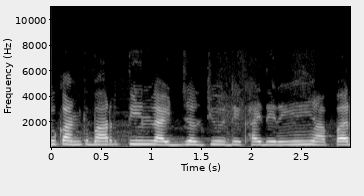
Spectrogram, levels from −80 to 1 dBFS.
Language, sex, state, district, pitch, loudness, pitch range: Hindi, female, Chhattisgarh, Raipur, 245 Hz, -17 LUFS, 235-255 Hz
